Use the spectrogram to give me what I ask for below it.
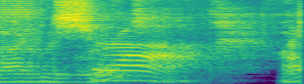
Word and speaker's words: Shiraz: Semillon, It's a bit like I say Shiraz. I don't say Shiraz or Shiraz, which I think are hard, ugly words. Shiraz.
